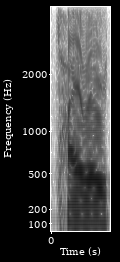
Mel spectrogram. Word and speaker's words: Tyler: And if you could just put down that my name is Tyler, T-Y-L-E-R, and I'm calling with Cardiff. It's spelled C-A-R-D-I-F-F, as in Frank.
